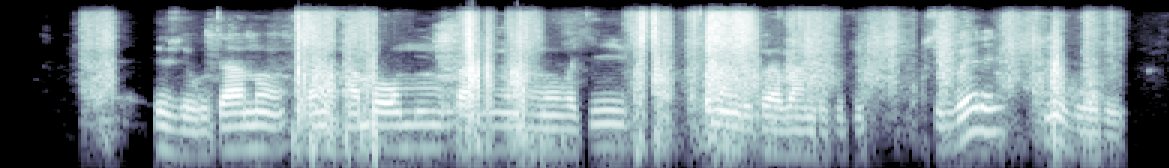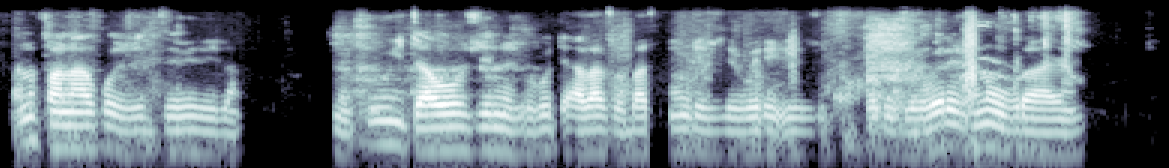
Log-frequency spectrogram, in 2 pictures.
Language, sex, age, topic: Ndau, male, 18-24, health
